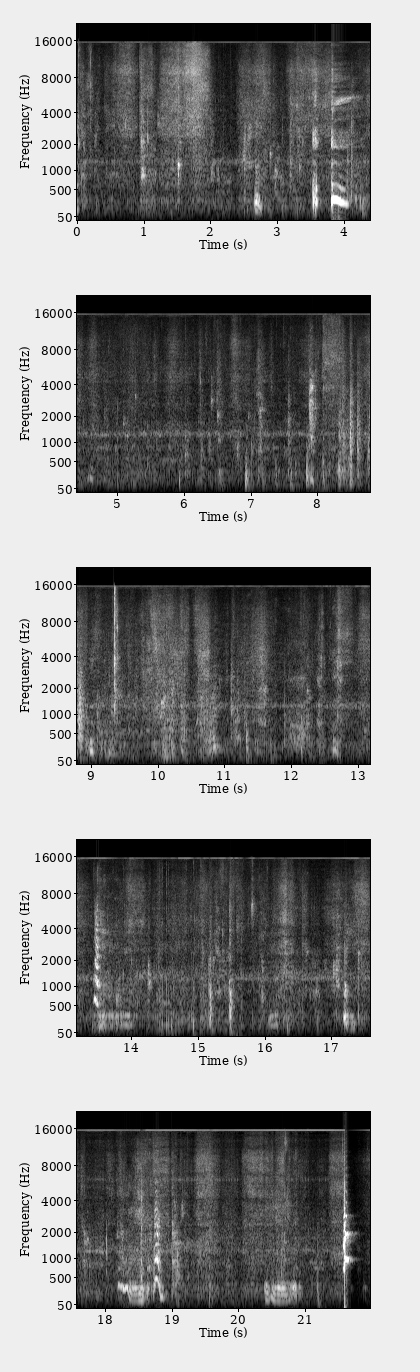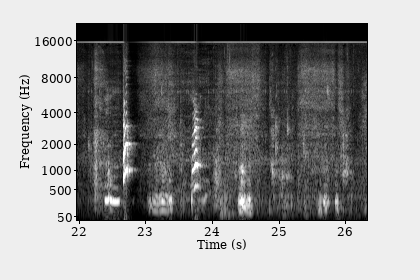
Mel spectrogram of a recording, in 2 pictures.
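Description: Two dogs growl playfully while wrestling.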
